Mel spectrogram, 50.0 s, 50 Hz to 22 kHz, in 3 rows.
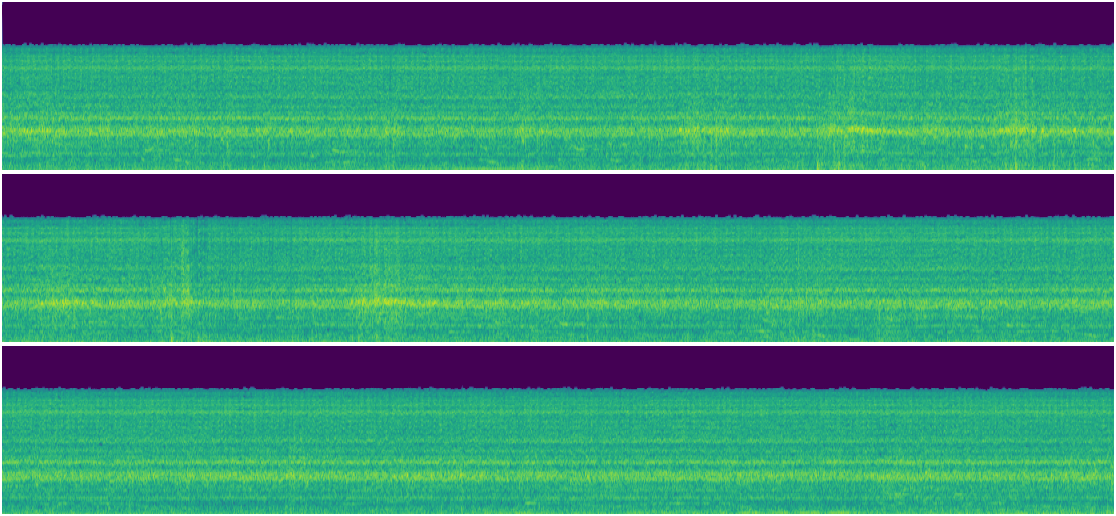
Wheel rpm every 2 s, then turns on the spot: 110, 120, 120, 110, 120, 120, 120, 110, 110, 110, 120, 120, 120, 110, 120, 110, 110, 120, 120, 110, 110, 120, 110, 110, 120.
none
